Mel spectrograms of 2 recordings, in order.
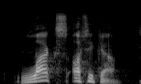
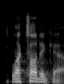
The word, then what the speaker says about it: Luxottica: Luxottica. Luxottica. Oh, like luxury. Luxottica? Would it be Luxottica or Luxottica? Luxury. L-U-X. Luxottica. Let's call it Luxottica.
